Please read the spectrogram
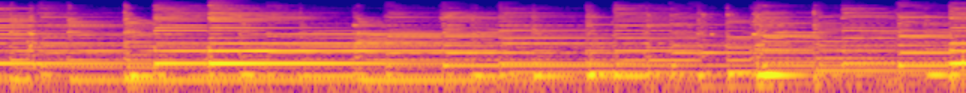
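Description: Acoustic guitar strummed slowly, a handful of strokes with each chord left to ring.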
